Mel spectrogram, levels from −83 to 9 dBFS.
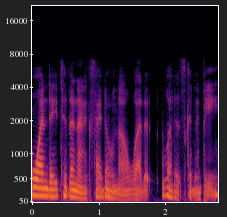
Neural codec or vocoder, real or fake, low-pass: autoencoder, 48 kHz, 32 numbers a frame, DAC-VAE, trained on Japanese speech; fake; 7.2 kHz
